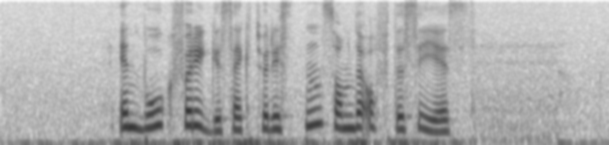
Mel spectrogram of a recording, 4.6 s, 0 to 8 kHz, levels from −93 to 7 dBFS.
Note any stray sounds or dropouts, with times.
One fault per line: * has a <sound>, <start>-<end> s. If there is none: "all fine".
all fine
